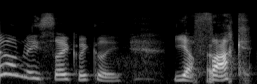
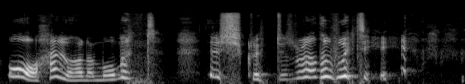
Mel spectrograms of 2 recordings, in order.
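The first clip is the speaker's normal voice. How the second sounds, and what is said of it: Alan Rickman impression, British accent. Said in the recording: “You'll do your little British accent ... recently deceased legend of stage Rickman ... That was like he was alive again.”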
